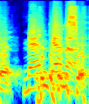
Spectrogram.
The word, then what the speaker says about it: Mangena: Mangena, everyone. I said it wrong, and I will say it correctly. The E confused. The E after the G makes everything confused.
